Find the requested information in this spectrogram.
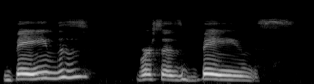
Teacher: Get that voiced consonant and kind of hold it a little bit longer to pull out that voiced ending.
